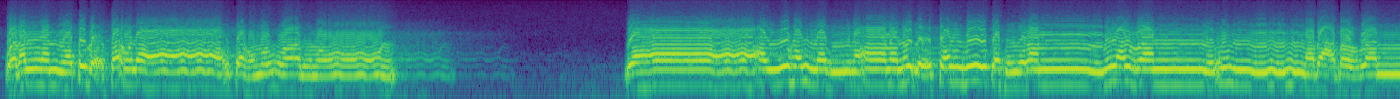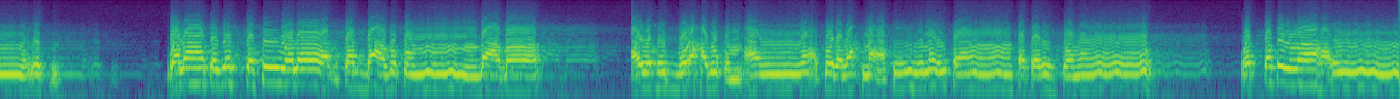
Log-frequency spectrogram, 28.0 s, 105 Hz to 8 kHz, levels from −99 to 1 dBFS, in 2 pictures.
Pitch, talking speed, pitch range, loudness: 175 Hz, 75 wpm, 160-195 Hz, -13 LUFS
